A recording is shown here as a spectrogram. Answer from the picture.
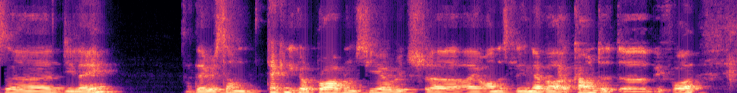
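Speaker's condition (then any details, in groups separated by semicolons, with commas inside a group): No condition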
